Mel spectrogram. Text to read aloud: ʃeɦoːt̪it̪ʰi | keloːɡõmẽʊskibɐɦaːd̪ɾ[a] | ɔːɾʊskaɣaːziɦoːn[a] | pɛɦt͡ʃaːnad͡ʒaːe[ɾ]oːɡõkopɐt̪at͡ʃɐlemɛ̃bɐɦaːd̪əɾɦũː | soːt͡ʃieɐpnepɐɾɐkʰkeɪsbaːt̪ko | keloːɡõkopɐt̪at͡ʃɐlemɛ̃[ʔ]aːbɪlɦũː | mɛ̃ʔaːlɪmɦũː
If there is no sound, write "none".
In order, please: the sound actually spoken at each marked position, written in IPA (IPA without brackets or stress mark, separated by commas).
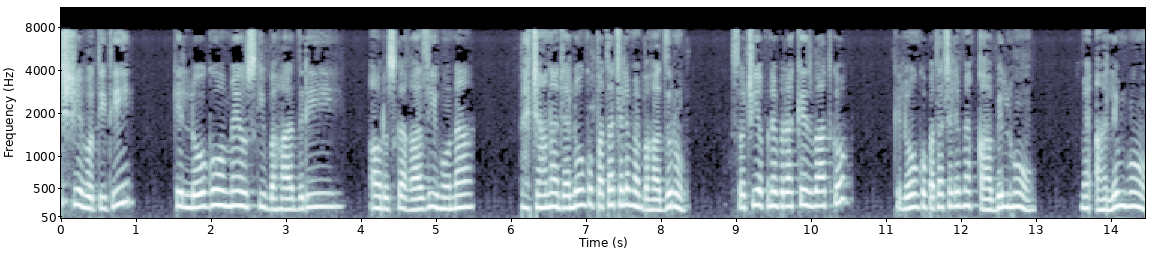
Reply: i, a, l, q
